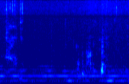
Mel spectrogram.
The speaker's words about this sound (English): Wow, my first hit of coffee. Who would have thought I'd do a podcast without the first hit of coffee? Well, actually, I've had one. This is my second, but I still feel like I'm trying to wake up.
